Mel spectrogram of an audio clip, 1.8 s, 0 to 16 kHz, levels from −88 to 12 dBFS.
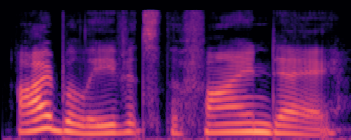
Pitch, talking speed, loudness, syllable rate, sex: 220 Hz, 205 wpm, -17 LUFS, 5.1 syllables/s, female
